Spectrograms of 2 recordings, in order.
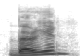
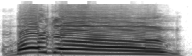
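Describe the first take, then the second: First: Said as a question, rising at the end. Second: Said as an exclamation, falling at the end. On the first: It is a query. The speaker calls it wrong. "than a question mark" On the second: It is a confident statement. The speaker calls it right. "you would more expect an exclamation mark"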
